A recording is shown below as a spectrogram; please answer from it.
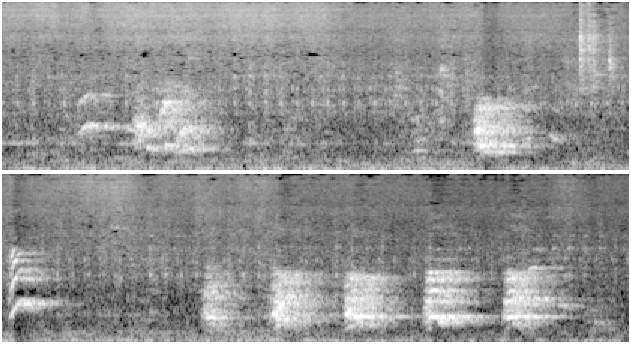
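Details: German Shepherd pups at a kennel: short, harmonic, yelping barks. A few irregular ones come early, then four evenly spaced barks about half a second apart near the end, over a low steady background rumble.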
